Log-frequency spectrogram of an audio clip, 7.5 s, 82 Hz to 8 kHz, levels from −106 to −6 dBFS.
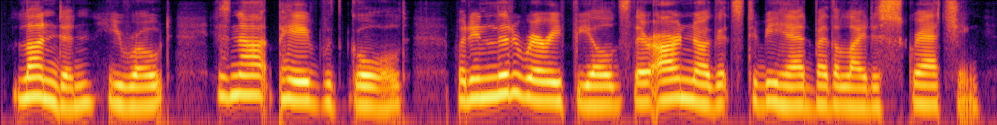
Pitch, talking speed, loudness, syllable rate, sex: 195 Hz, 175 wpm, -17 LUFS, 5.1 syllables/s, female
